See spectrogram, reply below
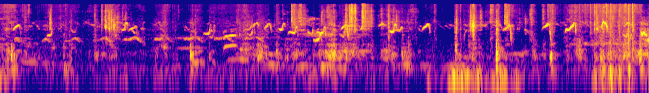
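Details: Grey francolin chicks give quick, high rising cheeps in irregular bursts, overlapping with one another, while rustling and knocking sounds break in, louder near the end.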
